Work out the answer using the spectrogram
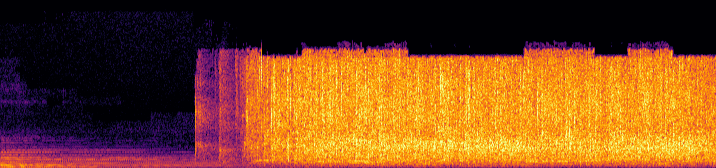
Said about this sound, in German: Applaus für den deutschen Preisträger beim diesjährigen Salzburger Stier.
